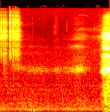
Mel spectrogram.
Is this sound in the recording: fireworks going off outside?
no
